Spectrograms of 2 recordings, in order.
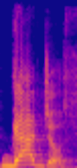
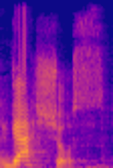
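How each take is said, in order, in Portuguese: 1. A consoante do meio soa como o j do inglês. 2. A consoante do meio soa como o sh do inglês. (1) "Outro som é o D J" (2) "é do S H do shopping"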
